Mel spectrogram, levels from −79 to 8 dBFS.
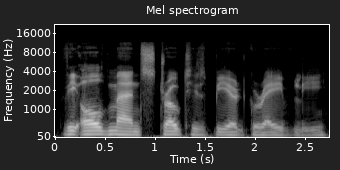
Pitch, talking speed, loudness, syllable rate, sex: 100 Hz, 155 wpm, -19 LUFS, 3.8 syllables/s, male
